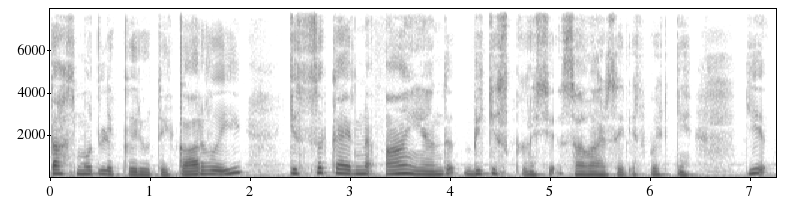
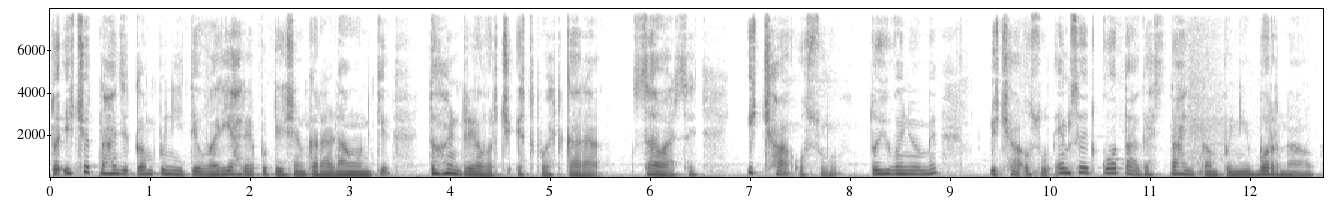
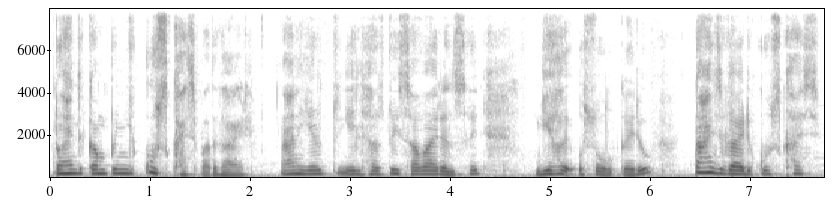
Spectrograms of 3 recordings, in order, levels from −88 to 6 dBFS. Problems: constant background noise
